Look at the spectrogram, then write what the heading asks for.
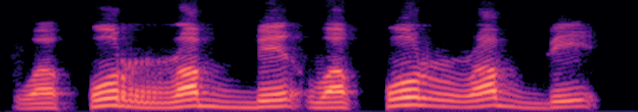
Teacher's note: lam dimasukkan ke dalam huruf ro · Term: idgham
